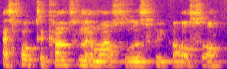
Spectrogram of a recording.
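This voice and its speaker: A man at medium pitch with fairly even intonation, plus audible room echo and noticeable background noise. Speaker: veteran, public commenter. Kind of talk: public comment at council meeting. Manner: halting.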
